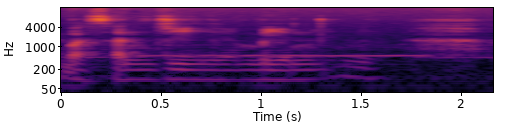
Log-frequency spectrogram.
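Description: Speech only: a voice narrating a story in Khmer, with one long drawn-out syllable in the middle.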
